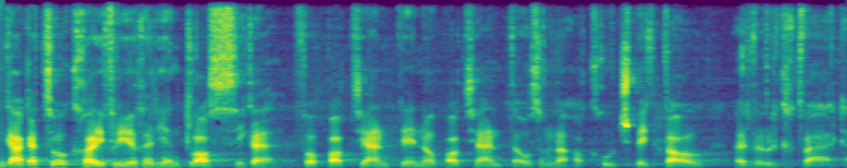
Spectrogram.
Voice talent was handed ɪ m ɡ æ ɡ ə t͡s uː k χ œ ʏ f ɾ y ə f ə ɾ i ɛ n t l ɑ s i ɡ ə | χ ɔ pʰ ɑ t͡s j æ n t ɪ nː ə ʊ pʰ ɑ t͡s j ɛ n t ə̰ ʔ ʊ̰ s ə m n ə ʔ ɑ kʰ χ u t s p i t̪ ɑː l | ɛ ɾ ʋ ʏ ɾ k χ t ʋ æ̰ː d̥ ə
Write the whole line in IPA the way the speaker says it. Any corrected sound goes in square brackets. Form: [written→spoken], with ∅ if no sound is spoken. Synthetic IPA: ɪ m ɡ æ ɡ ə t͡s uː k χ œ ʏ f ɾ y ə [f→χ] ə ɾ i ɛ n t l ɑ s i ɡ ə | [χ→f] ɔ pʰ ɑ t͡s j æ n t ɪ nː ə ʊ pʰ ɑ t͡s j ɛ n t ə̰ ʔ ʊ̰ s ə m n ə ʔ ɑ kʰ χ u t [s→ʃ] p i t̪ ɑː l | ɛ ɾ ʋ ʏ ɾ k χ t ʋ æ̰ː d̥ ə

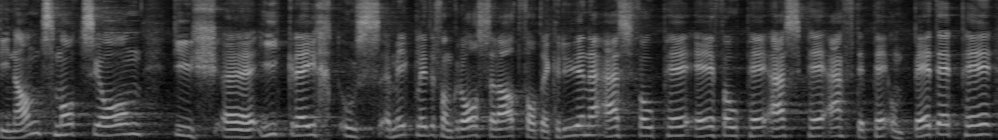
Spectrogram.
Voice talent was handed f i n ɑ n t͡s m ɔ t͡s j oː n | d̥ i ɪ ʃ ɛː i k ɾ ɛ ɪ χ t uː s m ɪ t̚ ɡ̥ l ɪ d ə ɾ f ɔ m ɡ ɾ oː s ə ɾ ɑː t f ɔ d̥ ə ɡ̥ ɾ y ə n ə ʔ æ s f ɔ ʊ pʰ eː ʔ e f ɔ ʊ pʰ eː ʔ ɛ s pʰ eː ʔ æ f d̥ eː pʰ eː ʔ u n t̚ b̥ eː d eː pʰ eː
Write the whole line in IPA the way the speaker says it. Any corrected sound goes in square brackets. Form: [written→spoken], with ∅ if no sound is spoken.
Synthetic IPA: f i n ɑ n t͡s m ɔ t͡s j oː n | d̥ i ɪ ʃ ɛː [i→iː] k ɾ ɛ ɪ χ t [uː→u] s m ɪ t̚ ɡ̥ l ɪ d ə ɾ f ɔ m ɡ ɾ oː s ə ɾ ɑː t f ɔ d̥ ə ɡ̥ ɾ y ə n ə ʔ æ s f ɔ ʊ pʰ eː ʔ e f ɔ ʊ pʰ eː ʔ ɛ s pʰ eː ʔ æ f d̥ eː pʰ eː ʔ [u→ʊ] n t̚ b̥ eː d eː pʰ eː

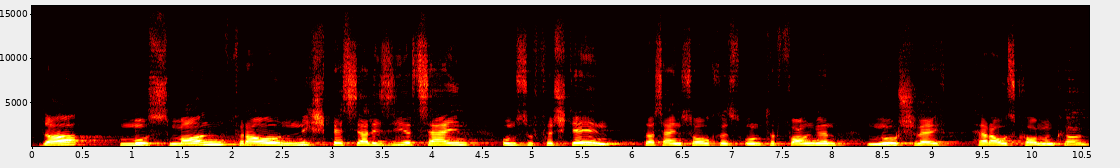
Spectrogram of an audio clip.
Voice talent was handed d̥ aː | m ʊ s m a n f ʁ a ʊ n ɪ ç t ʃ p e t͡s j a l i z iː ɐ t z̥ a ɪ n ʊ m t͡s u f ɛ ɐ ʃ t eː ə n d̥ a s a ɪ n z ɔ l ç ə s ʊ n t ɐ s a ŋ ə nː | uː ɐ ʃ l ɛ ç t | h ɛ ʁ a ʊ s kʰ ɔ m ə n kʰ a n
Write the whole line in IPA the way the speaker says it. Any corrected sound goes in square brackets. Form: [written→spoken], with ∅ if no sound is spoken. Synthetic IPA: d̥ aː | m ʊ s m a n f ʁ a ʊ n ɪ ç t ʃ p e t͡s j a l i z iː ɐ t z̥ a ɪ n ʊ m t͡s u f ɛ ɐ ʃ t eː ə n d̥ a s a ɪ n z ɔ l ç ə s ʊ n t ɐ [s→f] a ŋ ə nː | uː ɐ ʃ l ɛ ç t | h ɛ ʁ a ʊ s kʰ ɔ m ə n kʰ a n

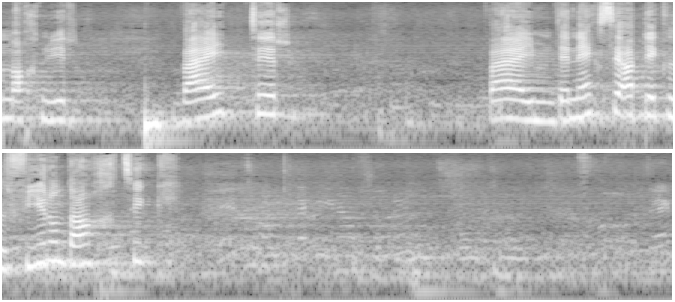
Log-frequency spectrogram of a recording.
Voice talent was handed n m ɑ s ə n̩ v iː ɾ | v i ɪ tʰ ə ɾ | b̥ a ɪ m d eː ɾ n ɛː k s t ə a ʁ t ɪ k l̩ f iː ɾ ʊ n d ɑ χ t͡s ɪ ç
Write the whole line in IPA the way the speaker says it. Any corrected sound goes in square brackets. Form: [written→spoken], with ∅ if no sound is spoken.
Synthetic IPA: n m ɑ [s→χ] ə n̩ v iː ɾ | v [i→a] ɪ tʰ ə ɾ | b̥ a ɪ m d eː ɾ n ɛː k s t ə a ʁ t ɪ k l̩ f iː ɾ ʊ n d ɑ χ t͡s ɪ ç

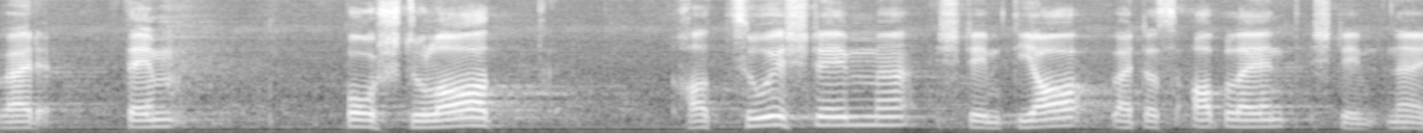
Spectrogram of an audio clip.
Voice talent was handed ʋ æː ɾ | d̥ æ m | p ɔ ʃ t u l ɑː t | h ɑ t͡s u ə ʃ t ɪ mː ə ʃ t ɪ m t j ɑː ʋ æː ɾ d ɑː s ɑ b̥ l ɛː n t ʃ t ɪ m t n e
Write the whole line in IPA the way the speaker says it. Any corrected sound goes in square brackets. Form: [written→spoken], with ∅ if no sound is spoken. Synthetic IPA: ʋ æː ɾ | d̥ [æ→ɛ] m | p ɔ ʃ t u l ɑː t | [h→χ] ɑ t͡s u ə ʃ t ɪ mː ə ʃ t ɪ m t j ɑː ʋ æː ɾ d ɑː s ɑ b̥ l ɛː n t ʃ t ɪ m t n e

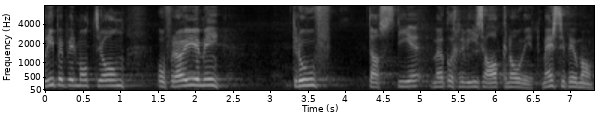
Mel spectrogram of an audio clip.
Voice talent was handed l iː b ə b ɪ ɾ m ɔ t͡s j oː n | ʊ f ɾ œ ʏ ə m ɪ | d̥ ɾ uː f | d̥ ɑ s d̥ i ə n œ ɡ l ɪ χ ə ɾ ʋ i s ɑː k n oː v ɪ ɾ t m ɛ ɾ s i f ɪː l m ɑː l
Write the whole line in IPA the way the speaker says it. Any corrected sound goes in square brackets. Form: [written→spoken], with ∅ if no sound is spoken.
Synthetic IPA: l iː b ə b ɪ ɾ m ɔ t͡s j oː n | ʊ f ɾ œ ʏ ə m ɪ | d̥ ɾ uː f | d̥ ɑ s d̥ i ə [n→m] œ ɡ l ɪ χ ə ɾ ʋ [i→iː] s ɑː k n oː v ɪ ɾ t m ɛ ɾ s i f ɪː l m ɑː l

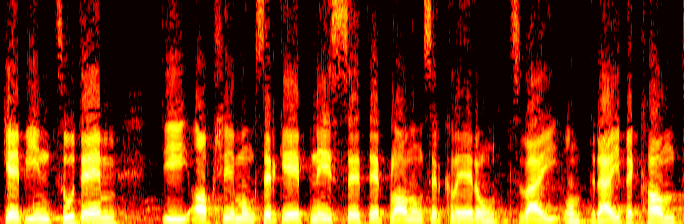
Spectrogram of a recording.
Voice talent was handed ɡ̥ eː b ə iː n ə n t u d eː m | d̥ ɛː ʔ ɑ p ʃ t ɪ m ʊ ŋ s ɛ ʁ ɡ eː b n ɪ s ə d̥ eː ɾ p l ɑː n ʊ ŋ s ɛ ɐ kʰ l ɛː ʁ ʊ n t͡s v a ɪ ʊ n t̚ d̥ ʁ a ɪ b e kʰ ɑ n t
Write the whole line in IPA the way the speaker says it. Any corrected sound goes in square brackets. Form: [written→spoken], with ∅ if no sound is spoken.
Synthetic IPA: ɡ̥ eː b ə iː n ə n [t→t͡s] u d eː m | d̥ [ɛː→iː] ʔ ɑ p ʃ t ɪ m ʊ ŋ s ɛ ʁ ɡ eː b n ɪ s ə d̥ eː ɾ p l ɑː n ʊ ŋ s ɛ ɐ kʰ l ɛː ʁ ʊ [n→ŋ] t͡s v a ɪ ʊ n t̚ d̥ ʁ a ɪ b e kʰ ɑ n t

